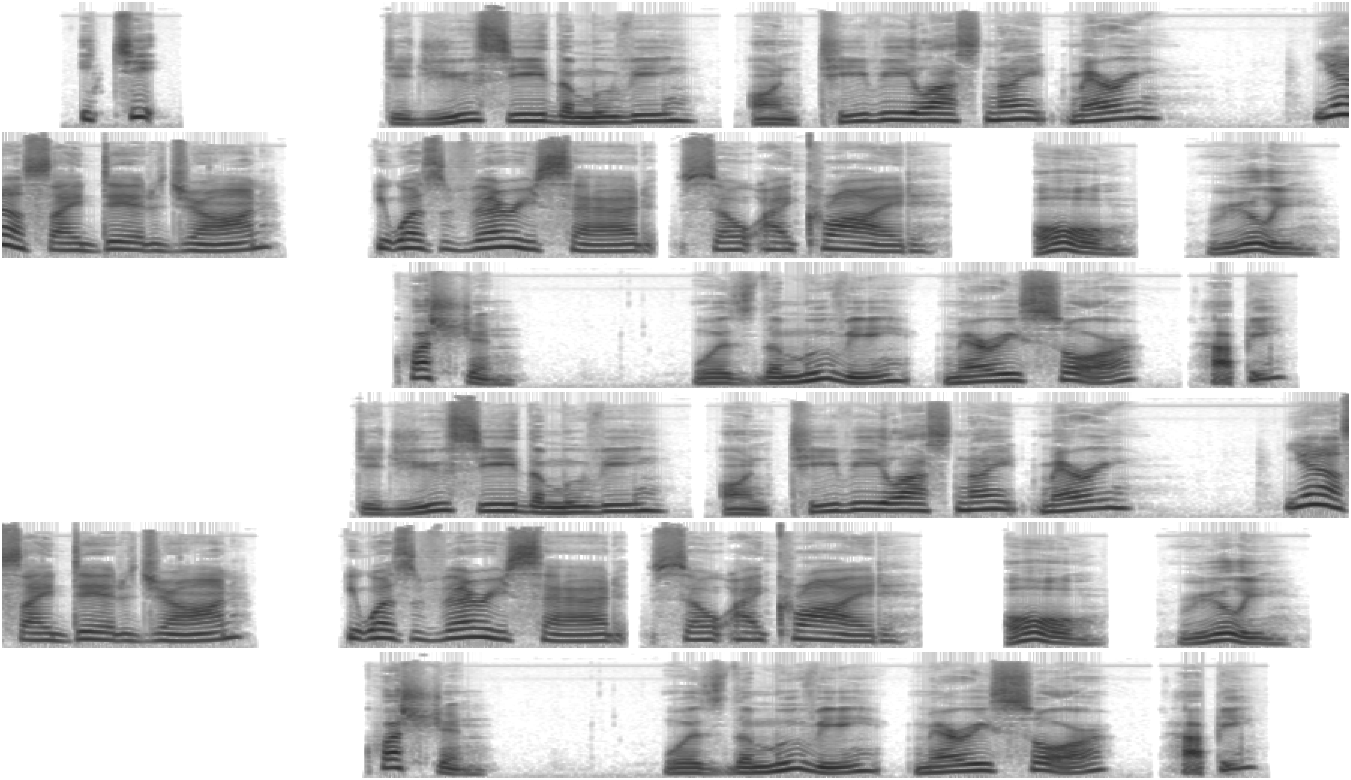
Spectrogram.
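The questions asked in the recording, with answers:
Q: Question. Was the movie Mary Saw happy?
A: No, it was sad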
